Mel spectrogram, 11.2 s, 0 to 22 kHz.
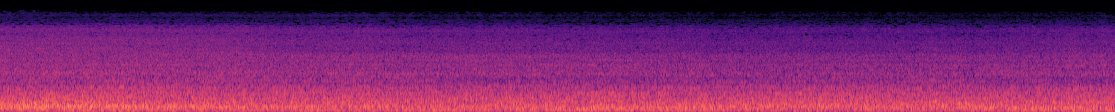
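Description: Ride noise inside a moving EN57AKM electric multiple unit: a steady, mostly low running noise of the train under way, a little louder in the first second.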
